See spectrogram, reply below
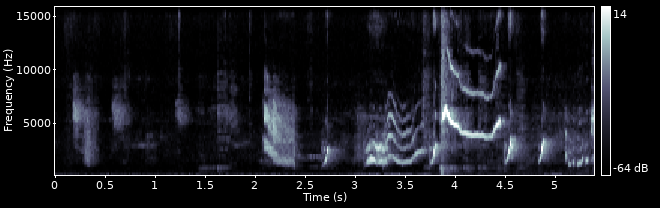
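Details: Greater green leafbirds, a male and a female kept together for pairing, giving sharp chirps, then sweeping whistled notes that rise and fall in wavy loops, ending in short bright calls.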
